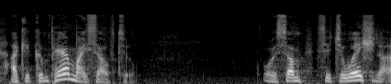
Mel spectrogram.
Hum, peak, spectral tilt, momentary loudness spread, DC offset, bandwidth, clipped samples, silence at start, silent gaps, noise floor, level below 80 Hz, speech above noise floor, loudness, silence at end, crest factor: none; -2 dBFS; -5.5 dB/octave; 18 LU; under 0.1%; 11 kHz; under 0.1%; 0 s; none; -59 dBFS; -50 dBFS; 40 dB; -19 LUFS; 0 s; 18 dB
